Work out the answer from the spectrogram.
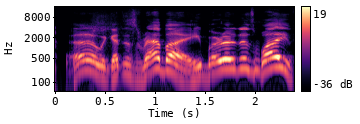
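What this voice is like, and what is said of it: Rabbi character voice. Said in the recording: “my rabbi impression”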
